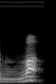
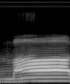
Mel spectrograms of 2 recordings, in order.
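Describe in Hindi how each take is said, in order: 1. अक्षर बहुत जल्दी बोला गया है। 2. स्वर लंबा खींचकर बोला गया है। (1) "बहुत जल्दी भी नहीं पढ़ा" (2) "बहुत लंबा भी नहीं किया"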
